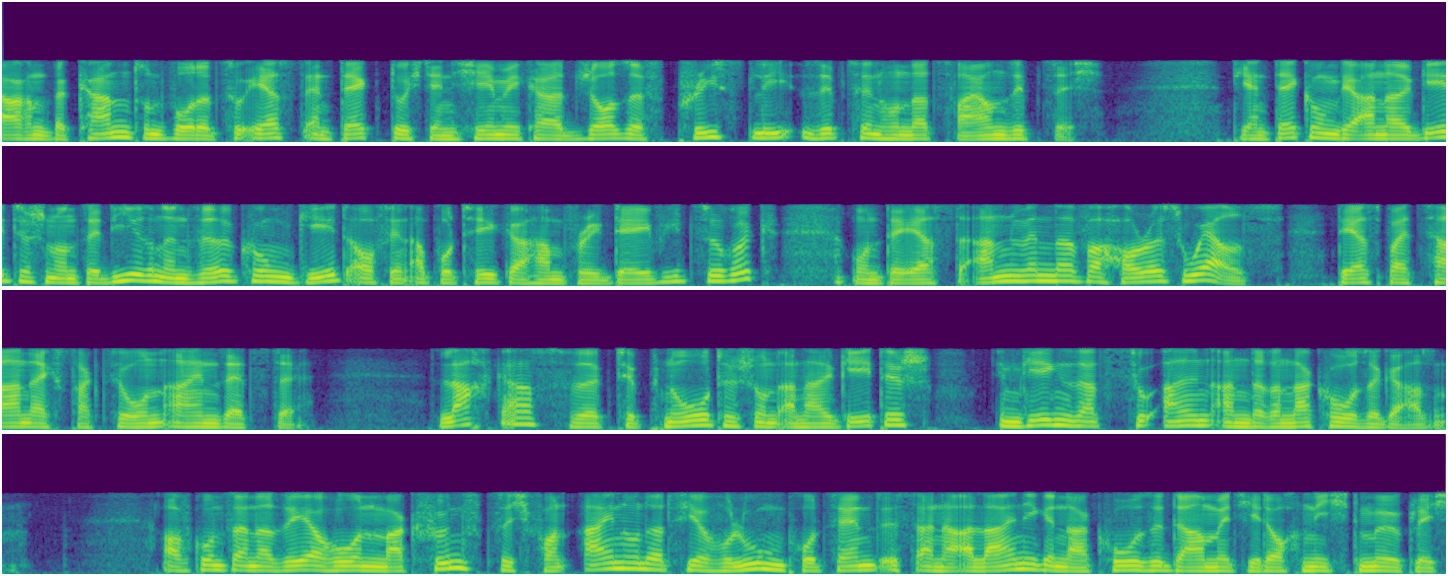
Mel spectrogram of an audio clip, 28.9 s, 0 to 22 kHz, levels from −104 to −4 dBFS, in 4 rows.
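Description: No technical faults are audible.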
